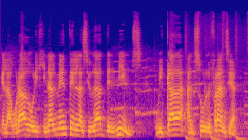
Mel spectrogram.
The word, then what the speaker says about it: de Nîmes: Y justo en ese dato que acabo de mencionar está la clave del nombre, denim, es decir, de Nîmes, que en francés se pronuncia, bien, pues, denim.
